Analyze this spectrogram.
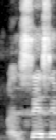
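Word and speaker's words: tsetse: तर हा ट्रान्समिट होतोय सेसे फ्लायमुळे. कोणत्या? सेसे फ्लाय. म्हणजे TSE या त्याचं स्पेलिंग आहे सेसे फ्लाय.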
